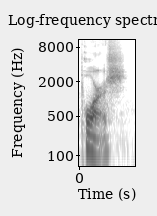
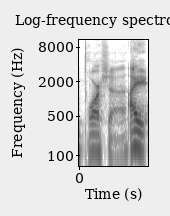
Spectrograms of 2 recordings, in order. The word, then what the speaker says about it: Porsche: I've noticed you do the German pronunciation of Porsche. Right, like you do Porsche. – The only reason is because I actually thought it was just Porsche until I heard a bunch of Germans say it, actually how you say it.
